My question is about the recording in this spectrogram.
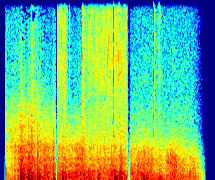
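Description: A loud rumbling noise with a hiss over it, broken by a brief dropout about two and a half seconds in and cutting off abruptly at the end.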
